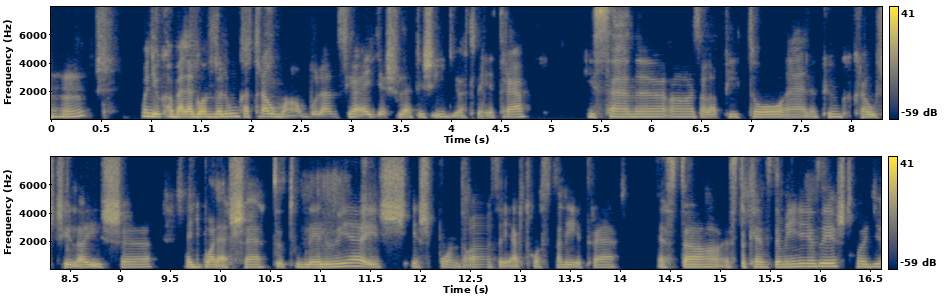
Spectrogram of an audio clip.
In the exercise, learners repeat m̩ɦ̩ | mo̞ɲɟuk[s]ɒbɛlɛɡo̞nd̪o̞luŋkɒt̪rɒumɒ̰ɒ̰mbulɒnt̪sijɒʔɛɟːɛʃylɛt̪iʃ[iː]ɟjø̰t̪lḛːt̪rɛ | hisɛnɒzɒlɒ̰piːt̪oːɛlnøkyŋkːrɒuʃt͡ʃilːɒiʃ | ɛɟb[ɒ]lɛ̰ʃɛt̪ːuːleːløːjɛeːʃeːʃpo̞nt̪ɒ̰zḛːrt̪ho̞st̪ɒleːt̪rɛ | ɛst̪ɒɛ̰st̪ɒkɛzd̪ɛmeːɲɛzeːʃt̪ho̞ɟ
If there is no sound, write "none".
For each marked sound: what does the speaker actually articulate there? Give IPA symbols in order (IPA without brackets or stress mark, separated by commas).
h, iː, ɒ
